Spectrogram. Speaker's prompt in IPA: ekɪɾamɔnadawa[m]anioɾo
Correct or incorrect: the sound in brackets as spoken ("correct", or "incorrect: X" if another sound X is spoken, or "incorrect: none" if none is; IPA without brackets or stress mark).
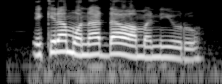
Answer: correct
